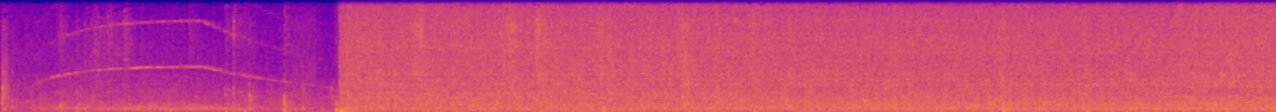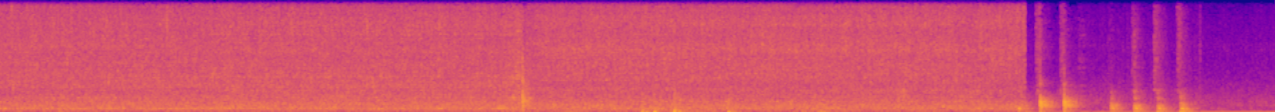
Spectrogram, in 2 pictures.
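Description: A steady, loud rushing hiss starts abruptly about three seconds in and holds for about twenty seconds over a low, constant hum. Before it a faint high whistle rises and falls, and after it stops there is a quick run of sharp clicks and knocks.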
